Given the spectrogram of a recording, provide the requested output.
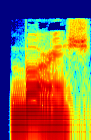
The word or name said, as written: boorishness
